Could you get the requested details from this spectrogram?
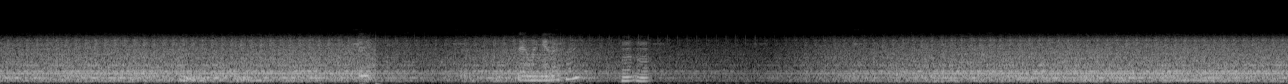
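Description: Steady rapid clicking pulses over a constant hum, with brief soft voices: a laser tattoo removal device firing during treatment.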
